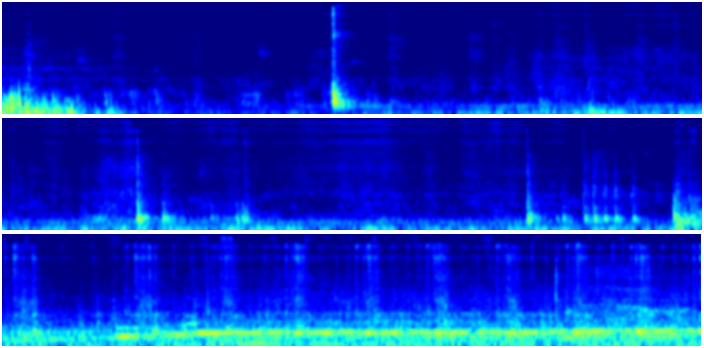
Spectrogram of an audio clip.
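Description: A sewing machine stitching patchwork near the presser foot starts up after a few handling clicks and quiet rustles, then runs steadily with a rising whirring hum, close and moderately loud.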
